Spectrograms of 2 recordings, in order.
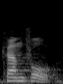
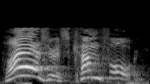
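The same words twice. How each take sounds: First: Low, soft command after a shout; quietly spoken summons; subdued command. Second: Loud, high summons; booming preacher calling out the dead; majestic, powerful command. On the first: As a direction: drop right down to say it. Softer take of the hollered command. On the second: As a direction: holler it with full authority. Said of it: "by the majesty and the power of his voice". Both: Acted.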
